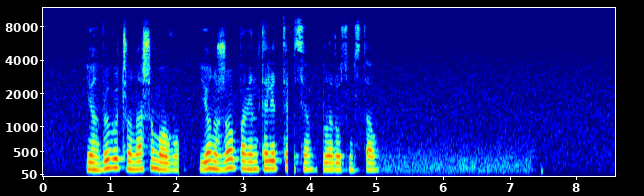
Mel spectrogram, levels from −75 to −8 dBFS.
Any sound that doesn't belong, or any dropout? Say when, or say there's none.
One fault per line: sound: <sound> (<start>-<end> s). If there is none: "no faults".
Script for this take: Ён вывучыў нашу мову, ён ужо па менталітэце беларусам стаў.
no faults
